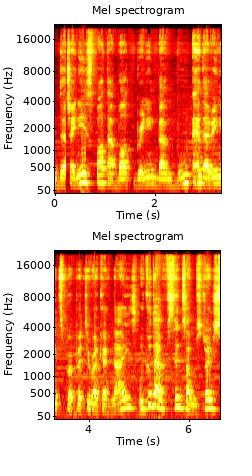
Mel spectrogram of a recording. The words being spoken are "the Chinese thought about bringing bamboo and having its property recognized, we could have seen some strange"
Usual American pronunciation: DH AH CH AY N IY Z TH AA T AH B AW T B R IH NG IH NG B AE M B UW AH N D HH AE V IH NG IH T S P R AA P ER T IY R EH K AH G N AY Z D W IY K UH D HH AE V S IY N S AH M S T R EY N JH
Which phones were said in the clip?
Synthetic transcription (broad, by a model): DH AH CH AY N IY Z F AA T AH B AW T B R IH NG IH NG B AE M B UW AH N D HH AE V IH NG IH T S P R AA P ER T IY R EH K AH G N AY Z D W IY K UH D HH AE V S IY N S AH M S T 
